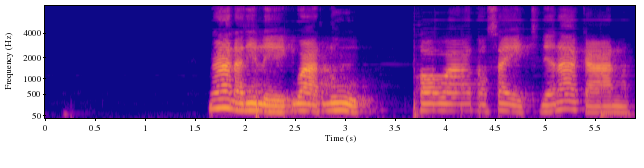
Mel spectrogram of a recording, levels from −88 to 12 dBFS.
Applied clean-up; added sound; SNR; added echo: neural mask model DeepFilterNet 3.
